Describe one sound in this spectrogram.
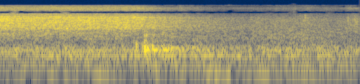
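A wooden board knocks against a stack of boards.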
